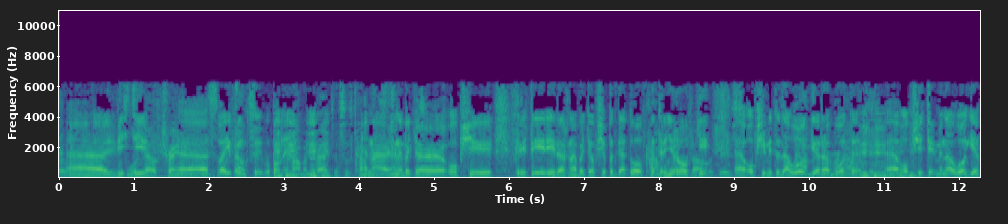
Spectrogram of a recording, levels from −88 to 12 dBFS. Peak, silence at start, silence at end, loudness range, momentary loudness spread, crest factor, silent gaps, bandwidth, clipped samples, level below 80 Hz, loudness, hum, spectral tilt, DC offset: -4 dBFS; 0 s; 0 s; 1 LU; 4 LU; 16 dB; none; 6.6 kHz; under 0.1%; -60 dBFS; -21 LUFS; none; -3.5 dB/octave; under 0.1%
